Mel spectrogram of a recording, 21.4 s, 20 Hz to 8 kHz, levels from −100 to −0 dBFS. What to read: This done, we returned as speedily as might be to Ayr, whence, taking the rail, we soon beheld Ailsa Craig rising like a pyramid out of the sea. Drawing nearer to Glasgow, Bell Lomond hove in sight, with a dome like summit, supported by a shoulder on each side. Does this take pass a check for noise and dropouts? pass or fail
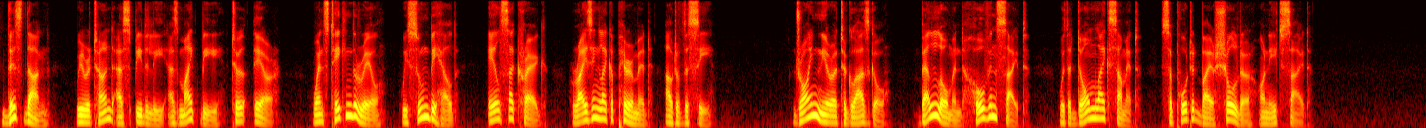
pass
